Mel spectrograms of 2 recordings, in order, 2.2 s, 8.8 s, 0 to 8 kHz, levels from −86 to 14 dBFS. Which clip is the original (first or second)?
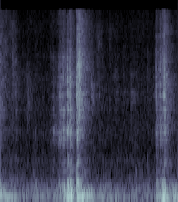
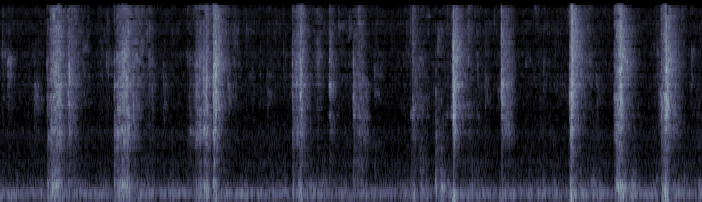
first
